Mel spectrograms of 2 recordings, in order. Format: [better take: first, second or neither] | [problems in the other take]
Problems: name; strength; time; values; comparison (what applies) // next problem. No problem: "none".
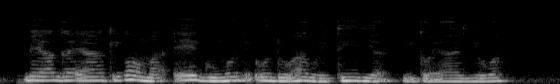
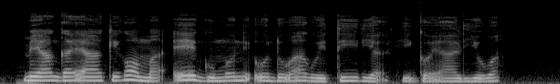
second | room echo; dies away in 0.3 s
